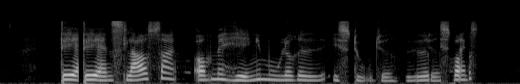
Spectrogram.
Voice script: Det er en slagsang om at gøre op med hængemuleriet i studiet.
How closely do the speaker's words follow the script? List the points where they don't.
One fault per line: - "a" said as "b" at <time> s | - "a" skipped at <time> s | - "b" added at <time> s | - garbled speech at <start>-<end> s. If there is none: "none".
- "det" added at 0.8 s
- "at gøre op" skipped at 2.1 s
- garbled speech at 4.1-4.8 s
